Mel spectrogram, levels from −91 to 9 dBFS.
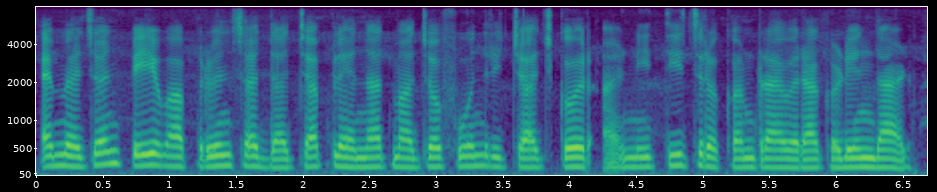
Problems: background sounds at intervals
